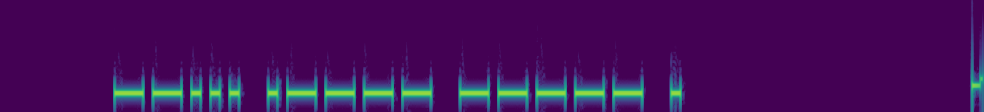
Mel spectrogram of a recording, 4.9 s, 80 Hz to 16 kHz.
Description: Morse code, heard as a keyed tone, about 25 wpm, 700 Hz. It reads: 710E
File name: practice / 25wpm / Four Letter-Number Combinations - 25wpm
